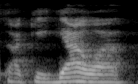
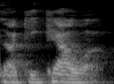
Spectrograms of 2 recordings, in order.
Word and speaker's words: Takikawa: to find her because her name on her school's website was Takigawa, and the family had always pronounced it Takikawa.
